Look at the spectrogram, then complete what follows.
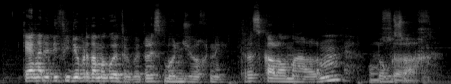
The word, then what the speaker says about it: bonsoir: journée" and for night, "bonsoir" its the same "bon" and "soir"(night) its a bit different between the pronounce and the writing, because when 'o' 'meets 'i', we say "wa" so why is 'oui...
